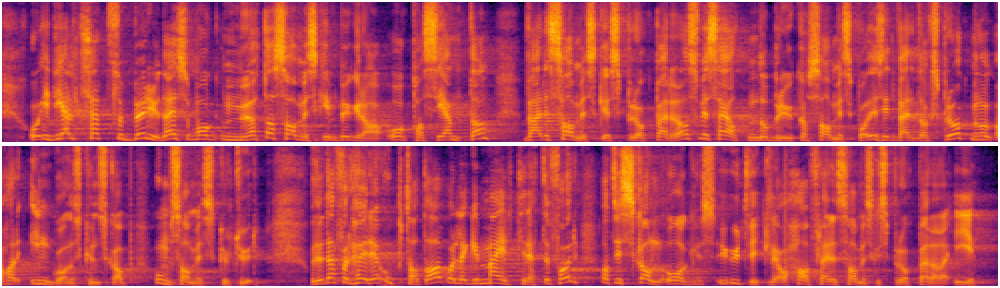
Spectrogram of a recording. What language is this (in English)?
Norwegian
